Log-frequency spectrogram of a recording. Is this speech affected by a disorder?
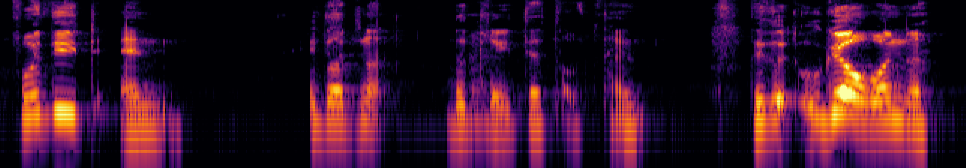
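Yes: spastic cerebral palsy.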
